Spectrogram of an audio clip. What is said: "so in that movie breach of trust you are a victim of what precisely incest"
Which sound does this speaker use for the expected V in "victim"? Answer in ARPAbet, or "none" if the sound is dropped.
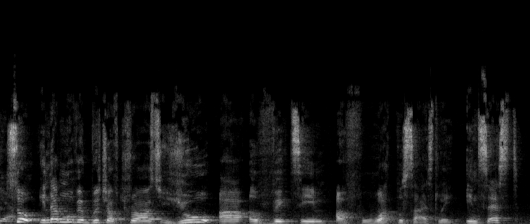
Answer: V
